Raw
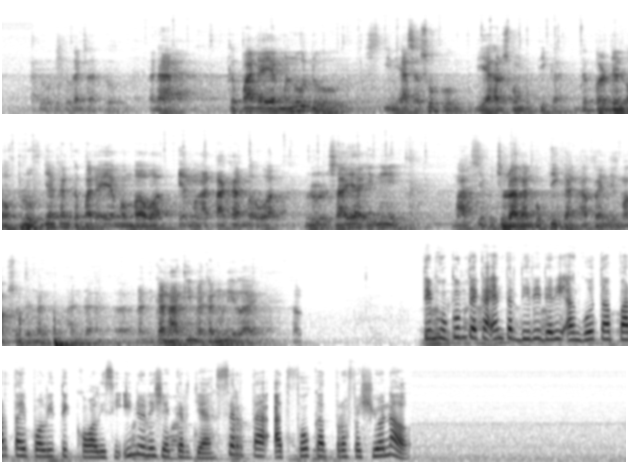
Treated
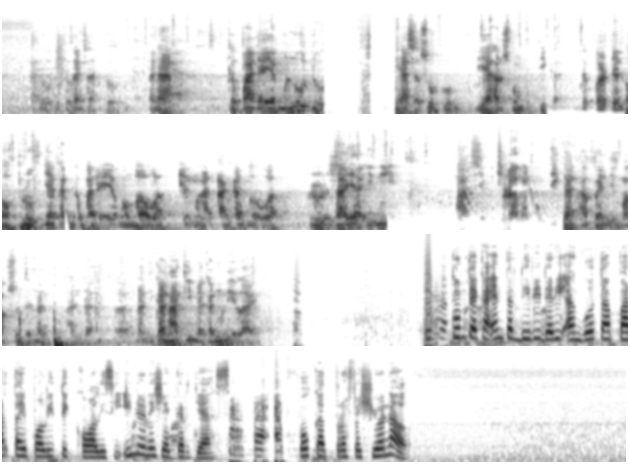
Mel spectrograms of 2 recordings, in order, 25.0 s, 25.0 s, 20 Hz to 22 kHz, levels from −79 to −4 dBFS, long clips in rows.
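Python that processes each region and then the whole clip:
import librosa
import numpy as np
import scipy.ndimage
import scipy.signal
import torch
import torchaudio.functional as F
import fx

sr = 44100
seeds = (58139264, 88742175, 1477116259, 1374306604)

y = fx.chain(x, sr, fx.highpass(hz=44.0, slope=24),
    fx.high_shelf(hz=3100.0, db=6.5),
    fx.gate_flip(shuts_db=-27.0, range_db=-40), at=(3.21, 3.94))
y = fx.chain(y, sr, fx.brickwall_highpass(low_hz=220.0),
    fx.upward_expand(threshold_db=-33.0, expansion=1.5), at=(5.44, 6.24))
y = fx.chain(y, sr, fx.air_absorb(metres=410.0),
    fx.dispersion(late='lows', ms=61.0, hz=580.0), at=(6.88, 9.59))
y = fx.chain(y, sr, fx.highpass(hz=920.0, slope=24),
    fx.env_flanger(rest_ms=10.0, full_db=-16.0), at=(10.1, 11.88))
y = fx.chain(y, sr, fx.law_mismatch(coded='mu'),
    fx.bandpass_edges(low_hz=790.0, high_hz=3200.0),
    fx.running_max(window=17), at=(15.1, 17.0))
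y = fx.chain(y, sr, fx.lower_of_two(delay_ms=4.1),
    fx.lowpass(hz=3200.0, slope=6),
    fx.fixed_phaser(hz=1000.0, stages=8), at=(21.05, 21.78))
y = fx.dereverb_blind(y, sr, rt60_s=1.7)
y = fx.high_shelf(y, sr, hz=4900.0, db=9.5)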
